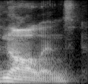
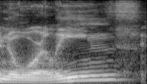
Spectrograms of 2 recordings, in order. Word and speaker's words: New Orleans: Nobody says Nolans. Nobody. No. But you're gonna hear New Orleans.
